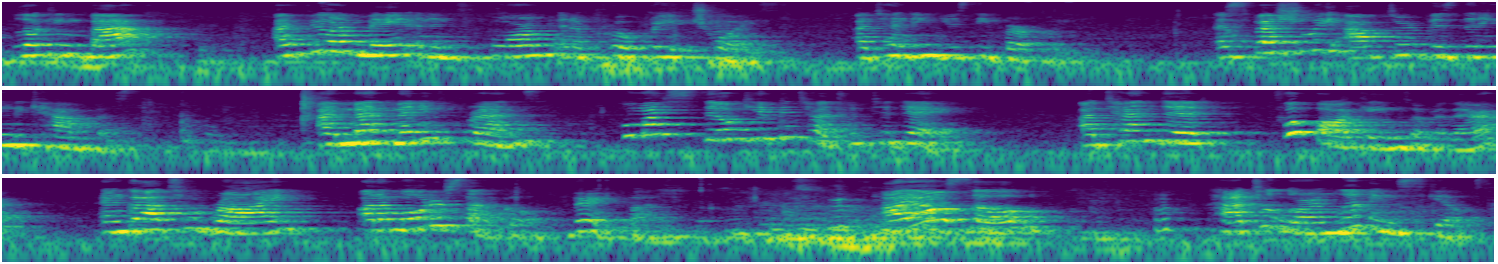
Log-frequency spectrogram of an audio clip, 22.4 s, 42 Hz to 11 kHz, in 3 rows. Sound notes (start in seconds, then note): 18.6 laughter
